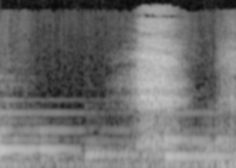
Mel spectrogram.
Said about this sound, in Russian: Будьте здоровы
